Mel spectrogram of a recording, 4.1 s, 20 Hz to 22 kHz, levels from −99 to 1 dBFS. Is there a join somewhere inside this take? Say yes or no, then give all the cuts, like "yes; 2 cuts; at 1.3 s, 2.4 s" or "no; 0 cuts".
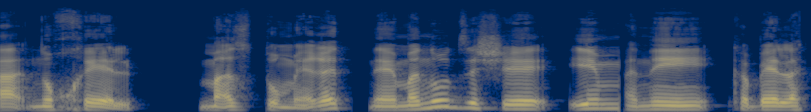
yes; 1 cut; at 1.7 s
